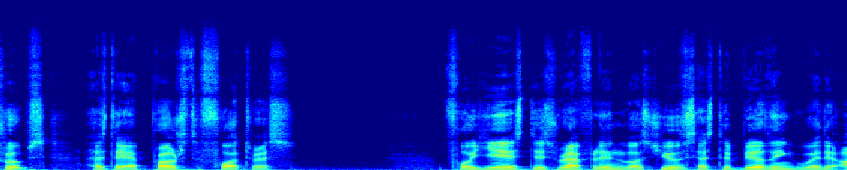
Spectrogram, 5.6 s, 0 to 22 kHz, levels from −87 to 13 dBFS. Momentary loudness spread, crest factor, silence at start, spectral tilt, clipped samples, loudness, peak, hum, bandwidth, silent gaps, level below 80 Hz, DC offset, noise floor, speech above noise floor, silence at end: 12 LU; 22 dB; 0 s; -4.5 dB/octave; under 0.1%; -30 LUFS; -8 dBFS; none; 18 kHz; none; -60 dBFS; under 0.1%; -69 dBFS; 39 dB; 0 s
